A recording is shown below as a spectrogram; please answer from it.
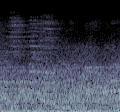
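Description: Balls rolling along the metal tracks of a large kinetic rolling-ball sculpture: a steady rolling rumble, with faint high ringing tones during the first second.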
